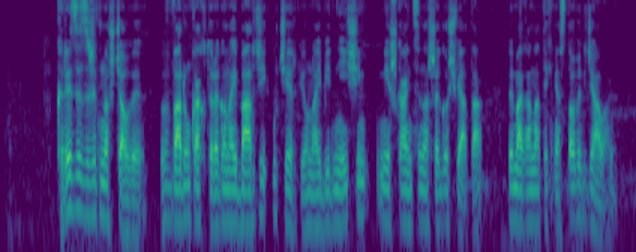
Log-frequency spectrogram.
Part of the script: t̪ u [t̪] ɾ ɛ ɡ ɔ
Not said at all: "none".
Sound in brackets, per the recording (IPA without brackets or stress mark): none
